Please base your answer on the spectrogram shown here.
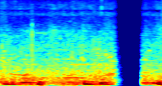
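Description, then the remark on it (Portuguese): Steady, heavy low rumble of wind buffeting a microphone, loud, cutting out abruptly for a moment near the end before the roar returns. “Me dá o um retorno da, do áudio, como é que tá, se tá me ouvindo bem, se o vento tá incomodando, tá?”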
